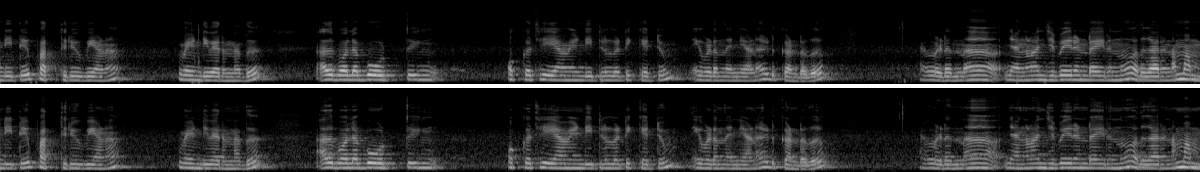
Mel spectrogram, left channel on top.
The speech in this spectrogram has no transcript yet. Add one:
10 രൂപയാണ് വേണ്ടി വരുന്നത്. അതുപോലെ ബോട്ടിങ് ഒക്കെ ചെയ്യാൻ വേണ്ടിയിട്ടുള്ള ടിക്കറ്റും ഇവിടെ നിന്ന് തന്നെയാണ് എടുക്കേണ്ടത്. ഇവിടെ നിന്ന് ഞങ്ങൾ 5 പേരുണ്ടായിരുന്നു, അത് കാരണം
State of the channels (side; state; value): both; normal; correlation 0.71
